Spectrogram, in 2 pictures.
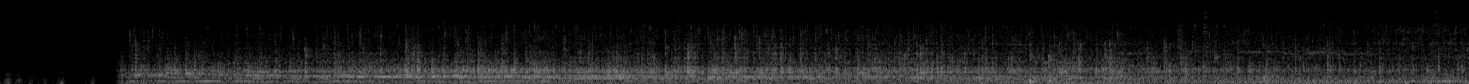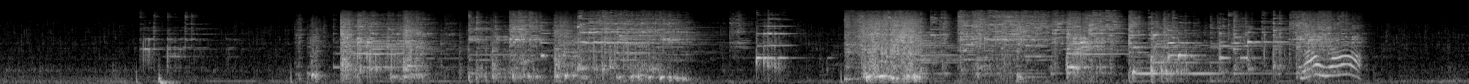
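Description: Soft background music at first. About halfway through come loud bursts of dishes and utensils clattering and crashing together, stopping and starting: dishes being banged about roughly as they are washed.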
